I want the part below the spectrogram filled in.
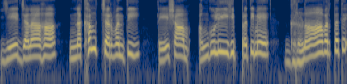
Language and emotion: Sanskrit, disgusted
